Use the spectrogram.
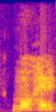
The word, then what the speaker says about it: Mójer: Moher, con acento en la O.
